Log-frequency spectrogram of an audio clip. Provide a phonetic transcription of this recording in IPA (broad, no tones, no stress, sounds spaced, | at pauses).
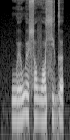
w ø w ø s ɔ v ɔ sʲ o ɡ ə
